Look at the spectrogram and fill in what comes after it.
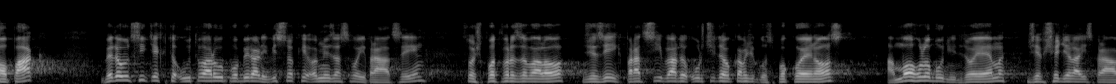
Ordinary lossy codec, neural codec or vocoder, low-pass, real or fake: Opus, 24 kbps; codec, 24 kHz, 3.1 kbps, DualCodec; 7.2 kHz; fake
